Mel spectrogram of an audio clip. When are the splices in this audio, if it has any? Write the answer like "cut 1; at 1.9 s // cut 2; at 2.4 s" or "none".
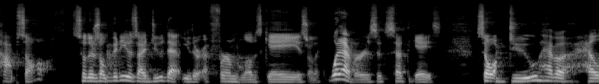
cut 1; at 1.1 s // cut 2; at 1.8 s // cut 3; at 2.4 s // cut 4; at 4.1 s // cut 5; at 5.0 s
